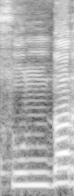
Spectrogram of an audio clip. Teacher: દાખલા તરીકે સુંદર શબ્દ છે તો સુંદર શબ્દ એની નોંધ સ ઉપરના અનુસ્વારની નોંધ નાકને લેવી પડે છે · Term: અનુનાસિક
